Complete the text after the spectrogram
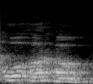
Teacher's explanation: ये दो वर्ण हो जाएंगे कंठ और ओष्ठ से उच्चारित किए जाएंगे। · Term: कंठोष्ठ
